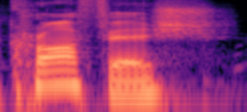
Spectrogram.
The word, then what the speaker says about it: crawfish: they are spelled like Cray, right? Like cray. I don't know. Crayfish is the original French-derived term. So do they have mud? But no, it's crawfish.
